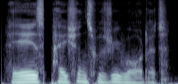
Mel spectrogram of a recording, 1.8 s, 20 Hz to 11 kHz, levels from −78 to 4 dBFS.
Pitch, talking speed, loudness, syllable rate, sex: 110 Hz, 135 wpm, -16 LUFS, 5.1 syllables/s, male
